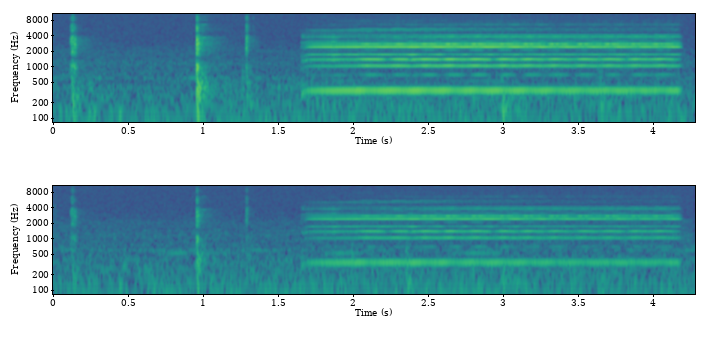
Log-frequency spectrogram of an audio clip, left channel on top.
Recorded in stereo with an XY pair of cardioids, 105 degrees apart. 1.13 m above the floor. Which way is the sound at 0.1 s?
60° left.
